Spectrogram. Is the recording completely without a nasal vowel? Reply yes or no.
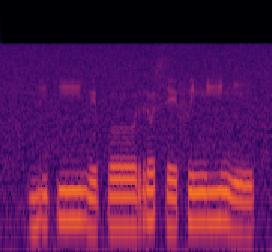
no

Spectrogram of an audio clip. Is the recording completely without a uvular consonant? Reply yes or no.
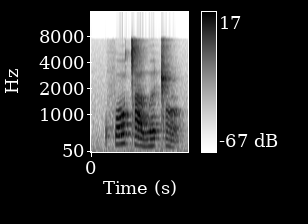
yes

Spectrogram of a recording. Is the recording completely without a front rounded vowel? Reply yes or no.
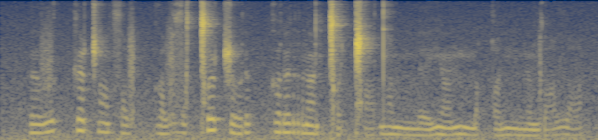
no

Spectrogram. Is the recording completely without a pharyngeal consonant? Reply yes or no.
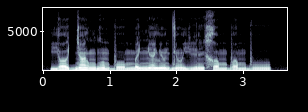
yes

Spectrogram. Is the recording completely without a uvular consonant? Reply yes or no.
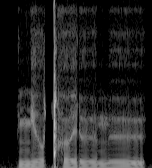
yes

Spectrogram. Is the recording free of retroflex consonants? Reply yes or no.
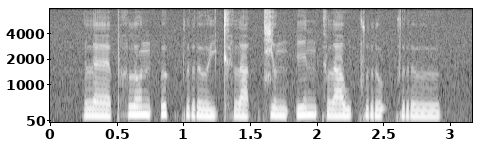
yes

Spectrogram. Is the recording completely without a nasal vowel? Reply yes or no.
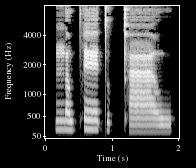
yes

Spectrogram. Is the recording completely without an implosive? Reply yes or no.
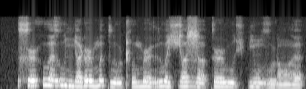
yes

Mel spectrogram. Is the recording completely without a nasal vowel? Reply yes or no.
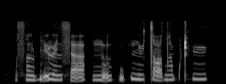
no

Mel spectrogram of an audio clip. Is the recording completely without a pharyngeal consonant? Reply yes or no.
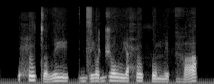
no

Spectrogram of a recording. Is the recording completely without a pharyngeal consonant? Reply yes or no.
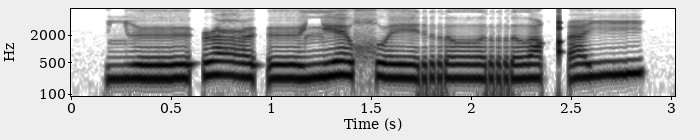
no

